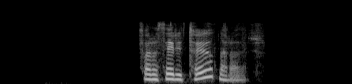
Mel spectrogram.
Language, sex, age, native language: Icelandic, female, 40-49, Icelandic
